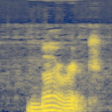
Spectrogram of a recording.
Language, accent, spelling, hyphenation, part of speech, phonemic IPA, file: English, Southern England, myrrhic, myrrh‧ic, adjective, /ˈmɜːɹik/, LL-Q1860 (eng)-myrrhic.wav
- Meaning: 1. Of, related to, or derived from myrrh 2. Having a pleasant fragrance; aromatic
